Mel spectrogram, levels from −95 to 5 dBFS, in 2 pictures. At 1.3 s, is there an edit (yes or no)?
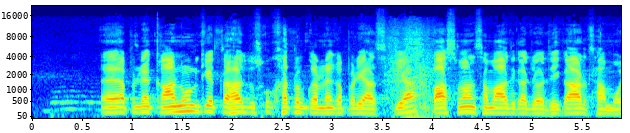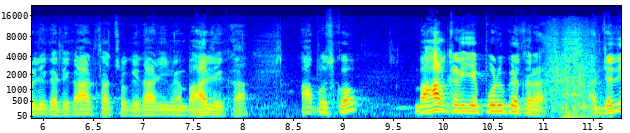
no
